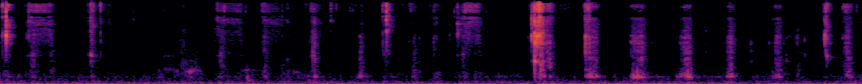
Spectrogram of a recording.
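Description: Close-up chewing and biting of raw okra: a run of small crunches and wet mouth clicks, with one louder crunch about five seconds in.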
